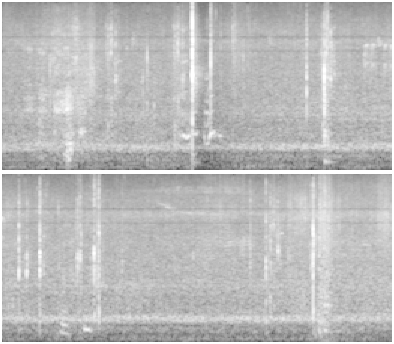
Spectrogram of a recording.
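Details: Honey bees from a wild four-comb forest nest near Kiev, Ukraine, being transferred into an apiary hive. A continuous droning hum holds steady under scattered sharp clicks and a few quiet words.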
